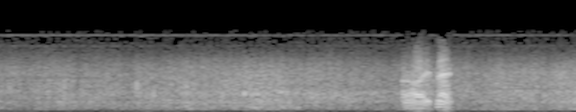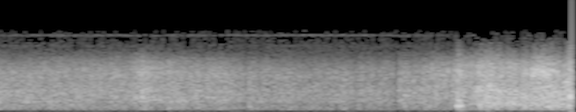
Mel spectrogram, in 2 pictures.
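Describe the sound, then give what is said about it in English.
Slow rolling waves of the Bering Sea in Alaska make a continuous, steady wash of surf noise that swells gently, with a couple of brief louder bumps and a fuller surge near the end. “Sound of the slow rolling waves. It's a very odd looking body of water. The slow rolling waves of the Bering Sea.”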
